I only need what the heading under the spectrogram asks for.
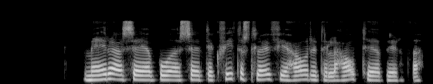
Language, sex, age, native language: Icelandic, female, 30-39, Icelandic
